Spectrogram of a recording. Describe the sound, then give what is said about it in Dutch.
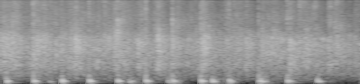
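An audience gives God a hand, applauding steadily, dense clapping from many hands forming a continuous wash of sound, with some sharper individual claps standing out in an uneven rhythm. “Dus laten we God right. een applaus geven.”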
